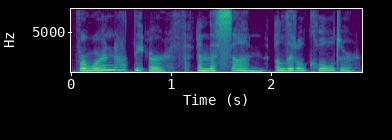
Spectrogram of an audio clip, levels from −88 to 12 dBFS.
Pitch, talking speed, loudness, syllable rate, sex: 235 Hz, 225 wpm, -18 LUFS, 5.3 syllables/s, female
